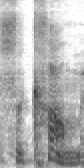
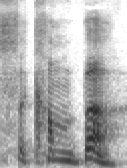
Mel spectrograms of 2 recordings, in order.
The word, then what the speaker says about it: succumb: And when Paul Weller says the word succumb, he says succumber. Yeah. Yeah, there's that. He pronounces a B at the end, and it really gets my goat.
